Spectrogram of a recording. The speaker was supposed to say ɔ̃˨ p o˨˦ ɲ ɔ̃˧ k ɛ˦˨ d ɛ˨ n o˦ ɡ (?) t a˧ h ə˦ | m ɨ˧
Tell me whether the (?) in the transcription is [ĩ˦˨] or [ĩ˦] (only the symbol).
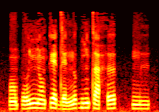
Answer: ĩ˦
